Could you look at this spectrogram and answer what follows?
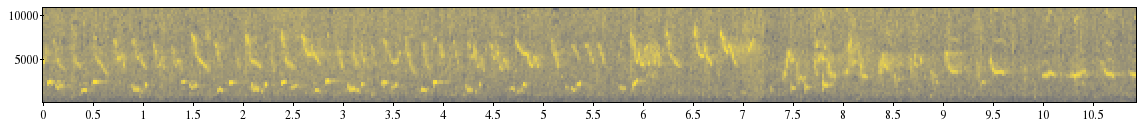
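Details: Yellow-vented bulbul in continuous song, a lure for birds that stopped singing. Dense stream of fast chirps and rising whistles for eleven seconds, thinning near the end.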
